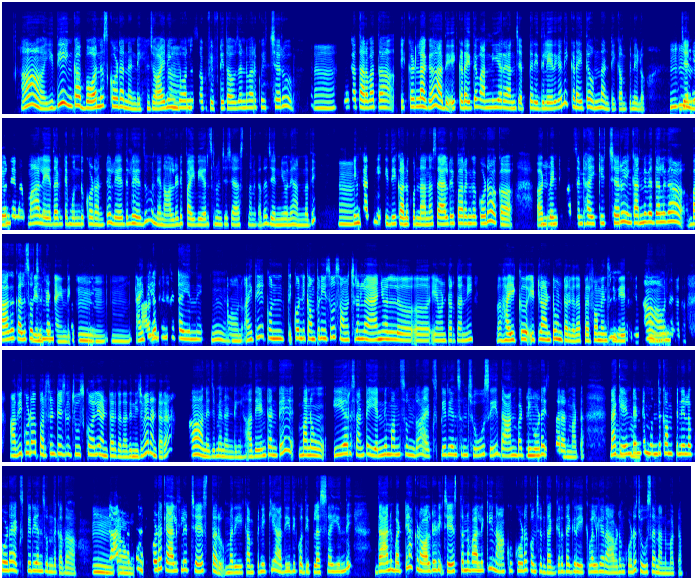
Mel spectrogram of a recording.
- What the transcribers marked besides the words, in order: tapping; in English: "బోనస్"; in English: "జాయినింగ్ బోనస్"; in English: "ఫిఫ్టీ థౌసండ్"; other background noise; in English: "వన్"; in English: "కంపెనీలో"; in English: "ఆల్రెడీ ఫైవ్ ఇయర్స్"; in English: "శాలరీ"; in English: "ట్వంటీ పర్సెంట్"; in English: "యాన్యుయల్"; in English: "హైక్"; in English: "పెర్ఫార్మన్స్‌ని బేస్"; in English: "ఇయర్స్"; in English: "మంత్స్"; in English: "ఎక్స్‌పీరియన్స్‌ని"; in English: "కంపెనీలో"; in English: "ఎక్స్‌పీరియన్స్"; in English: "కాలిక్యులేట్"; in English: "కంపెనీకి"; in English: "ప్లస్"; in English: "ఆల్రెడీ"; in English: "ఈక్వల్‌గే"
- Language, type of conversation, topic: Telugu, podcast, ఉద్యోగ మార్పు కోసం ఆర్థికంగా ఎలా ప్లాన్ చేసావు?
